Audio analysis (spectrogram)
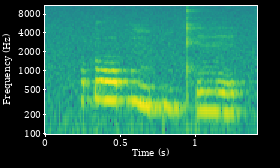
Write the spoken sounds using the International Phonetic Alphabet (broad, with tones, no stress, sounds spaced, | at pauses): ɗ ɔ˦ ɓ ĩ˨ ɓ i˨ kʼ eː˨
